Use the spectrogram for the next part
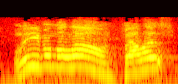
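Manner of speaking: high projected order; sergeant's command. Acted. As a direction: call the men off, acted. Sergeant addressing the men, acted.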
